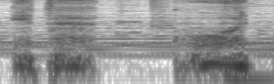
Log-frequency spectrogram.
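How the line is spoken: Whisper. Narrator (Russian): Домовой прошептал вместо спящей жены

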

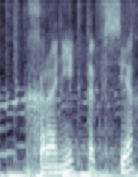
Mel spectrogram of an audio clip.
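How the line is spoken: Plain. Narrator (Russian): ответил справедливый череп

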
